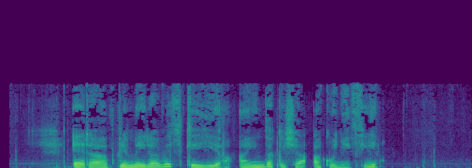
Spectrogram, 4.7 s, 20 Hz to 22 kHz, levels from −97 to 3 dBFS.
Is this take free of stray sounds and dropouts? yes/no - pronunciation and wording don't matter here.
yes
